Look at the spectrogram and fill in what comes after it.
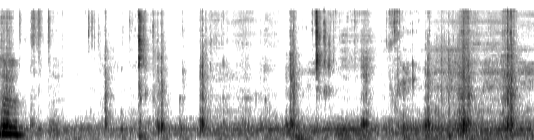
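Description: Close-up sounds of a person biting and chewing crispy fried pork fatback and hog jowl: irregular crunches and mouth clicks.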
